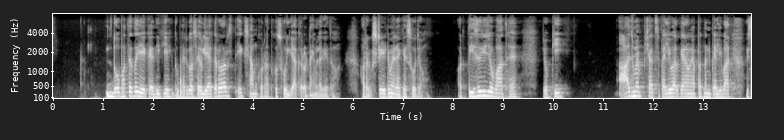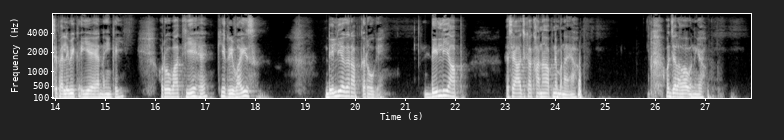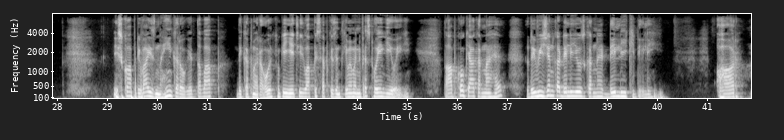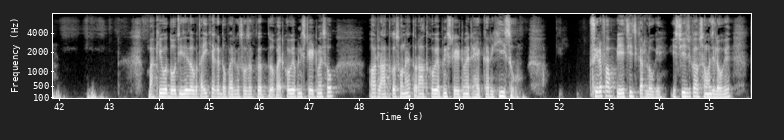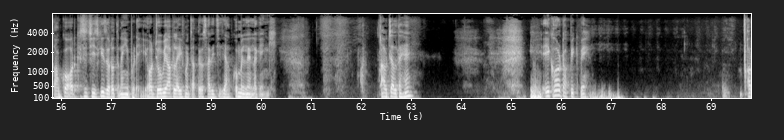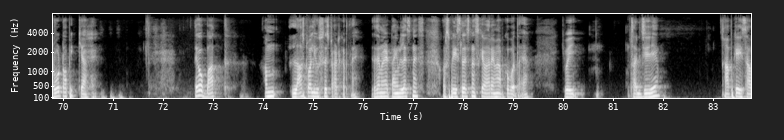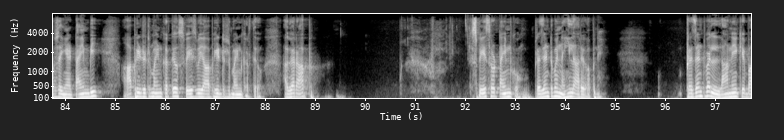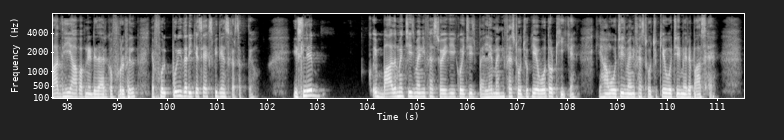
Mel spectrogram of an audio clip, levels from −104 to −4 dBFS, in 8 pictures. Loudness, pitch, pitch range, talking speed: -15 LUFS, 120 Hz, 110-135 Hz, 165 wpm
